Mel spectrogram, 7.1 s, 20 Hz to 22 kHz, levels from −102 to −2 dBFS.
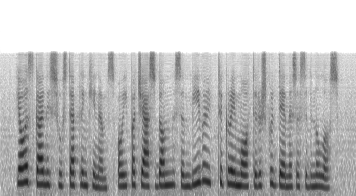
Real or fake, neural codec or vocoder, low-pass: fake; codec, 16 kHz, 0.2 kbps, FocalCodec; 7.2 kHz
